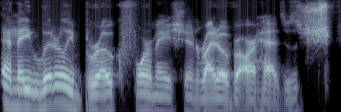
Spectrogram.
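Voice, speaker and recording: A man with a lowish, darkish, expressive voice talks fairly quickly as a podcast guest. This longevity coach tells a rambling, casual story, constantly saying "like" and starting over. There's no echo, and the sound is lo-fi.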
